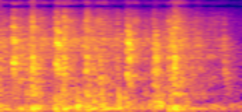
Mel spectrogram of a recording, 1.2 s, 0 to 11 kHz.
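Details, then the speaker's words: Honda CB550 motorcycle, first start with brake cleaner in the carburetors: short burst of quick firing pulses that fade as throttle drops; engine catches and runs, sounding healthy. "That's nice! That sounded good. That was actually running."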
